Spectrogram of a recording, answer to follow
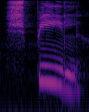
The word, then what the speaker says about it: Spiel: SP sounds like again sh, so Spiel, Spiel.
